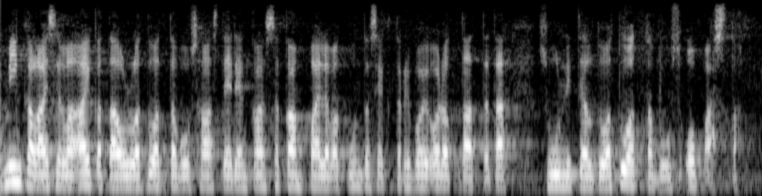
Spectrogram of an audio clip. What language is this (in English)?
Finnish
